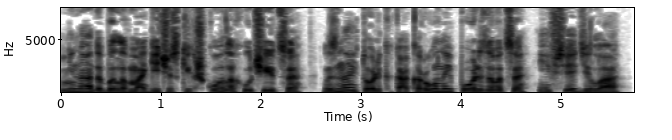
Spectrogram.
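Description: A man's voice: fairly high pitch, sing-song, normal speed, dry recording, studio quality, voice pushed up. A man voicing a scheming young woman from a fantasy audiobook who coaxes, mocks and threatens. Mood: commanding. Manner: mocking, coaxing and threatening. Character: scheming young woman, sweetly coaxing and cold.

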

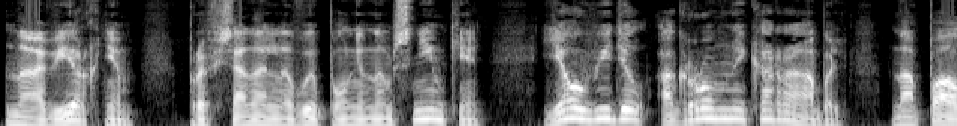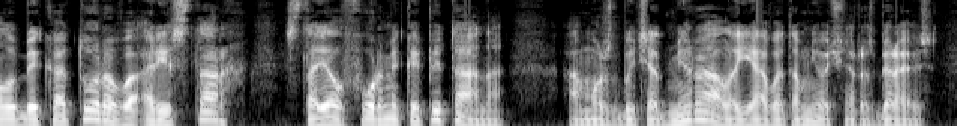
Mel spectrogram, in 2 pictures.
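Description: A man's voice: on the low side, big pitch swings, normal speed, dry recording, studio quality. Man narrating an audiobook.

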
